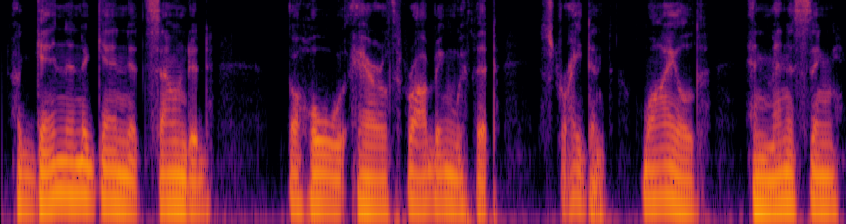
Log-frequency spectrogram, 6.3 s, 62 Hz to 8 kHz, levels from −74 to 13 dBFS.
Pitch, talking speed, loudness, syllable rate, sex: 90 Hz, 140 wpm, -18 LUFS, 5.0 syllables/s, male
